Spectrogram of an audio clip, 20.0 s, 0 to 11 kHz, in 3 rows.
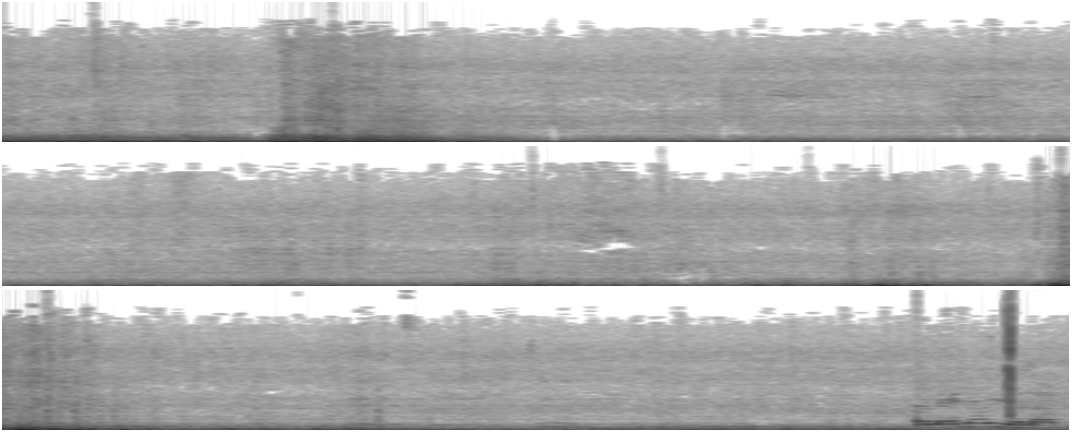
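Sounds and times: train rumble from inside coach: 0.0 - 20.0.

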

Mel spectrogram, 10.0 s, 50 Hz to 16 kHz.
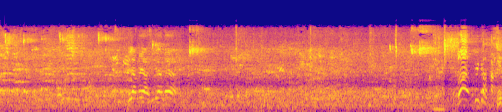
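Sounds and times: crowd chatter and shouts: 0.0 - 10.0.

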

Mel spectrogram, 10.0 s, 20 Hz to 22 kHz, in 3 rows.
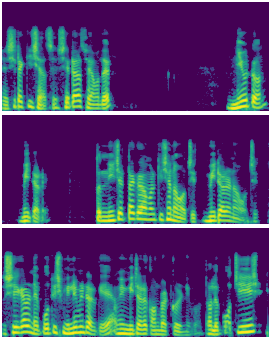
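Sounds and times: man speaking: 0.0 - 1.5, 2.8 - 4.0, 4.6 - 10.0.

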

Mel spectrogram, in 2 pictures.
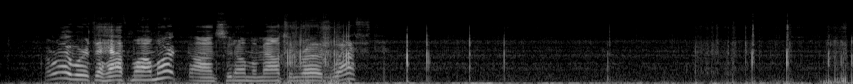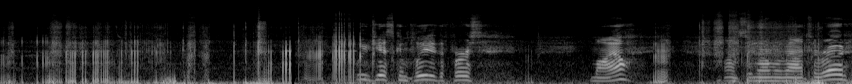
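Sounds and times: bicycle rattling over asphalt: 0.0 - 14.2, 14.8 - 17.0
low wind rumble: 0.0 - 17.0.

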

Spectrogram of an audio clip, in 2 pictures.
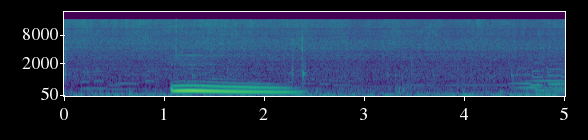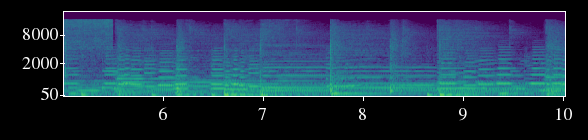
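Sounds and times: faint sizzling: 0.0 - 9.1
background music with drums: 4.5 - 10.0.

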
